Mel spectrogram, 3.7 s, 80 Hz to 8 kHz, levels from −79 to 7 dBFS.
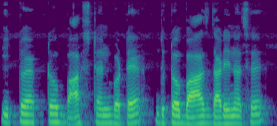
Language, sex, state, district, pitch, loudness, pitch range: Bengali, male, West Bengal, Purulia, 130 Hz, -17 LUFS, 125-140 Hz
